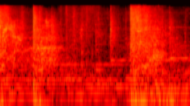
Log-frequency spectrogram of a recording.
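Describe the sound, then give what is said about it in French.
A mushroom explodes when struck in the video game Cult of the Lamb: a loud, crunching smash of dense noise, followed by a second heavy burst partway through, over sustained tonal game sounds. “J'ai tapé, je sais pas, j'ai tapé un truc, ça a explosé. Champignon.”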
